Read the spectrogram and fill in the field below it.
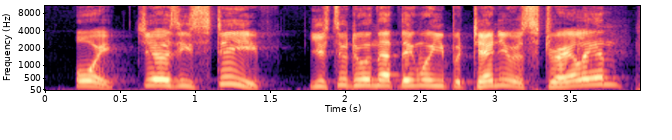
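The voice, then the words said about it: New Jersey accent. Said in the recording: “in such a good accent ... he actually has a Jersey accent”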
